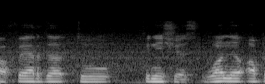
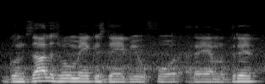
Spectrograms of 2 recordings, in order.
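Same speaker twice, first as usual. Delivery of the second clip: ordinary talk, nothing marked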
